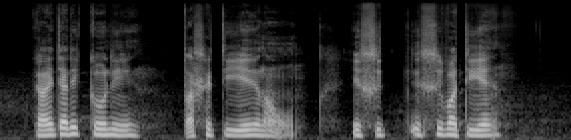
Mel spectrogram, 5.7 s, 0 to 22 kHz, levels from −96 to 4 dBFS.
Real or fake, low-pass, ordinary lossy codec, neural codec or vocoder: fake; 19.8 kHz; none; vocoder, 44.1 kHz, 128 mel bands, Pupu-Vocoder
